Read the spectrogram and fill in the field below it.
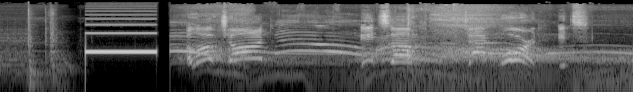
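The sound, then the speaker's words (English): A steady electronic beep, then a continuous stretch of high-pitched, warbling squeals and chirps, like sped-up garbled voices, as an answering machine tape is rewound to check Mr. Bell's messages in the penthouse suite of the Mutual Audio Network building. “Let me rewind the answering machine here.”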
